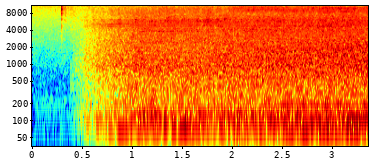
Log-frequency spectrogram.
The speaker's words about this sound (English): I'm going to take this car right here.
